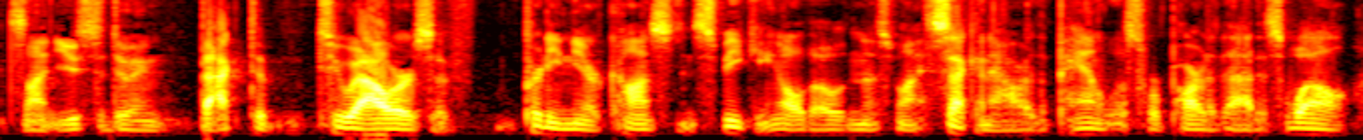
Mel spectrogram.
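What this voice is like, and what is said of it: Slightly hoarse voice. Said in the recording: “my voice is a little hoarse from all that”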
